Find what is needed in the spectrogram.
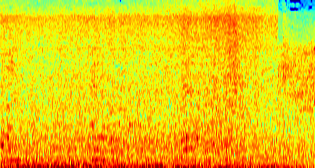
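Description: Typhoon-force wind and driving rain, a loud, steady rush of noise battering the microphone, with faint voices now and then underneath.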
